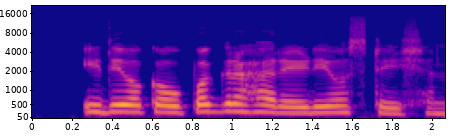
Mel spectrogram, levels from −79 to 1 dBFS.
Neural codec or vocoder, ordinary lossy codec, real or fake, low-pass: none; none; real; 14.4 kHz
